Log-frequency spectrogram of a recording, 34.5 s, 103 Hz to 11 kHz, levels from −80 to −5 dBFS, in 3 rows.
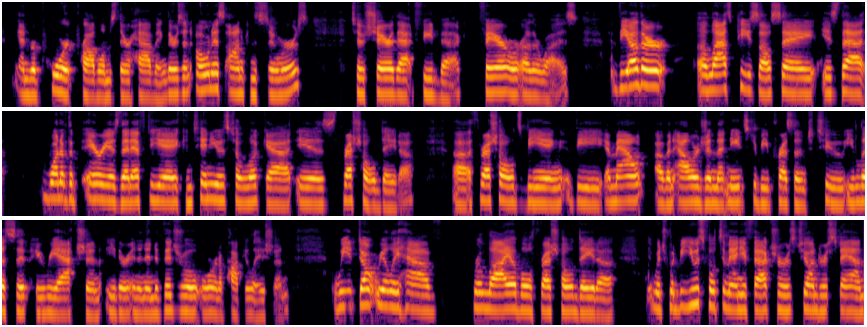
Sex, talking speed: female, 135 wpm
